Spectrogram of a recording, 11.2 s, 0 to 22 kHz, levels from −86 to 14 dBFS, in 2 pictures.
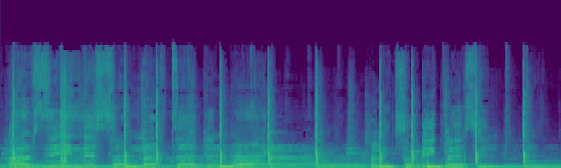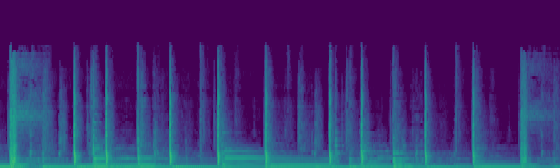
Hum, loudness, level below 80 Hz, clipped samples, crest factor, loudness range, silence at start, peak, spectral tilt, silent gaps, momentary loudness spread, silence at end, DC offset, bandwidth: none; -20 LUFS; -24 dBFS; under 0.1%; 18 dB; 9 LU; 0 s; 0 dBFS; -4.5 dB/octave; none; 14 LU; 0 s; under 0.1%; 16.5 kHz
